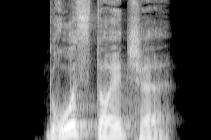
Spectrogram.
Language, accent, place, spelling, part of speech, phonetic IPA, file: German, Germany, Berlin, großdeutsche, adjective, [ˈɡʁoːsˌdɔɪ̯t͡ʃə], De-großdeutsche.ogg
- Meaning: inflection of großdeutsch: 1. strong/mixed nominative/accusative feminine singular 2. strong nominative/accusative plural 3. weak nominative all-gender singular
